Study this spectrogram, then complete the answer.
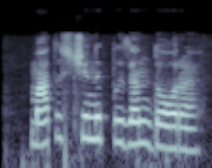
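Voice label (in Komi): "матыстчыны пызан дорӧ", Komi-Zyrian, female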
